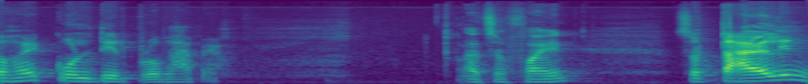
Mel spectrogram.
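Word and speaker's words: ptyalin: টায়ালিন বানানটা তোমরা একটু খেয়াল করো। টায়ালিন বানানটা কিন্তু পি দিয়ে শুরু। পি টি ওয়াই এল আই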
